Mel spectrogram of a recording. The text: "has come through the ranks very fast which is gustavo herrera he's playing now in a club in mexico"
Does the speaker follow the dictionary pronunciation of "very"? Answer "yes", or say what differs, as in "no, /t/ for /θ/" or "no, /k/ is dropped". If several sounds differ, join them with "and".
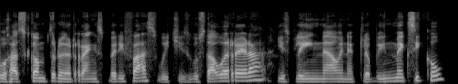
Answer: no, /b/ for /v/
